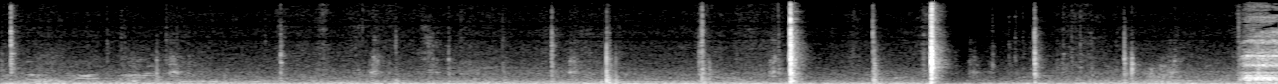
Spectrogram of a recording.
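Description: Sharp plastic clicks and knocks as a plastic PC-case front bezel is pressed and snapped onto its metal chassis, a handful of them from about three seconds in, the sharpest about four and a half seconds in, over a faint steady hum.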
